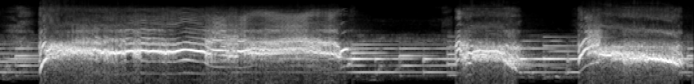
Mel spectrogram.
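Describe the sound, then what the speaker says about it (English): Psycho Scream sound effects from freesound.org: long, loud, piercing screams with wavering pitch, broken by short pauses, several shrieks in a row. "And here are the screams on freesound.org."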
